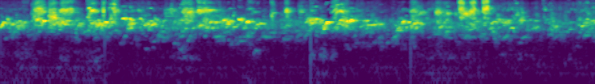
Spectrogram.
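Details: Budgerigars chattering nonstop: dense, high, scratchy chirps and warbles overlapping, with brief louder bursts of squeaky tweets every second or so and no other clear sounds.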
